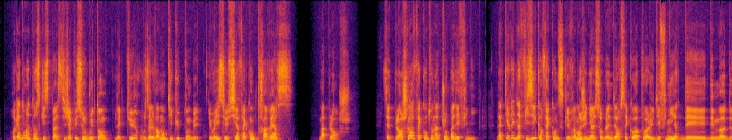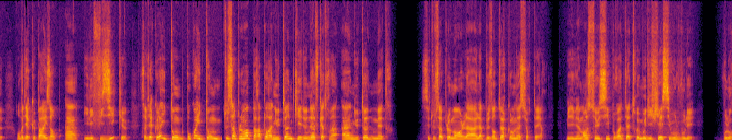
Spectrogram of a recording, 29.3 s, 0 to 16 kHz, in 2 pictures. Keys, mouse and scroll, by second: 2.1-4.3 drag, 5.1-6.6 middle drag, 6.6 click, 9.7-15.6 drag, 16.1-19.0 middle drag, 29.1 click.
